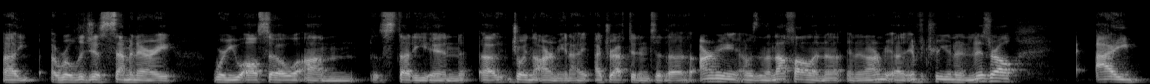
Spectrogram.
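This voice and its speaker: A man's voice: fairly low pitch, steady tone, moderate pace, fairly bright tone. An American man in his forties, a startup founder telling his story in an interview, rambling with many restarts and fillers. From United States.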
